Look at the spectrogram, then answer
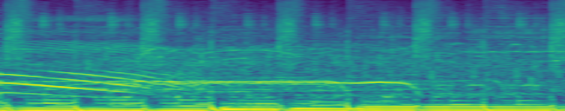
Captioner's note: people cheering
